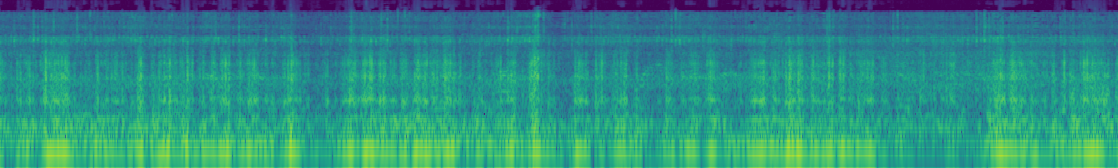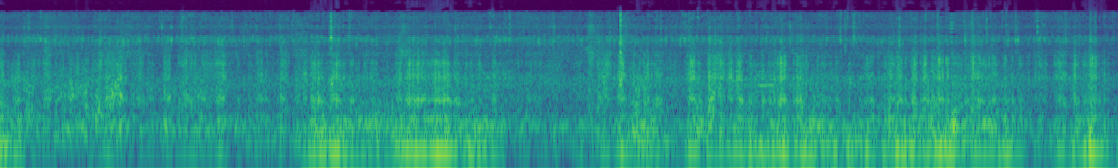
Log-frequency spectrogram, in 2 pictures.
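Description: Wind buffeting the microphone of a camera mounted on a moving bicycle: a low rumble that surges and eases, with scattered small clicks and rattles from the ride.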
